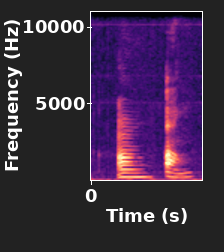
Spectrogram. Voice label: "ang", phonics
